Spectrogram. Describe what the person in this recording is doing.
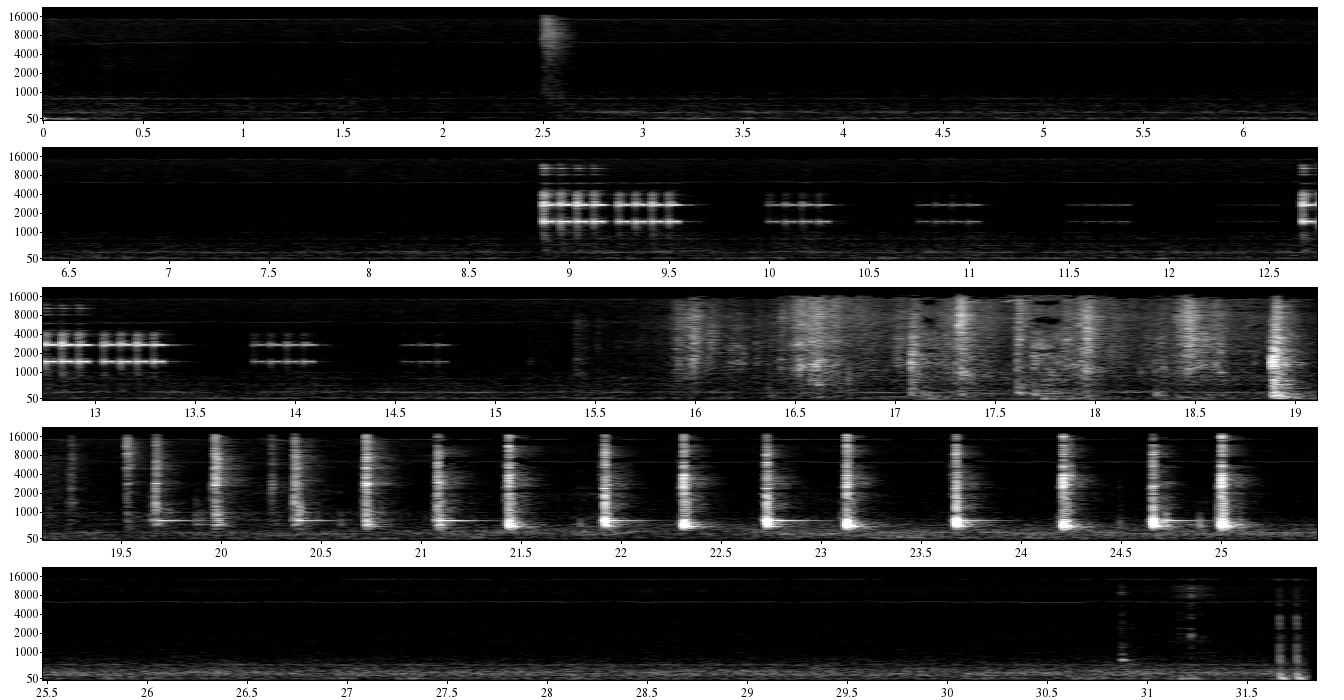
I held the phone while the default system alarm started ringing. I turned it off and then walked across the room to click the light switch several times.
